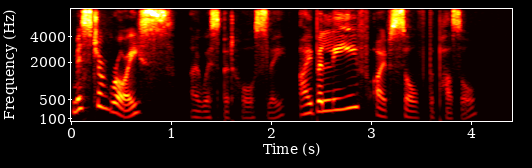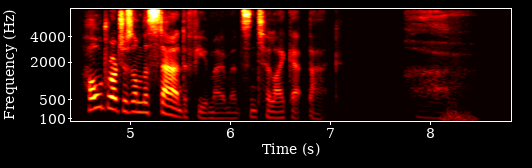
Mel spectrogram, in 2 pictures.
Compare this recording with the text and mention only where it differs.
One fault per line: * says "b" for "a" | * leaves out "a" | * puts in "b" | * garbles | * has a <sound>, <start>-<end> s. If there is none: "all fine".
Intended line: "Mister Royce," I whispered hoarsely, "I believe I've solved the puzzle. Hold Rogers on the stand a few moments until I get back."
* has a sigh, 7.7-8.6 s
